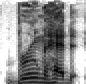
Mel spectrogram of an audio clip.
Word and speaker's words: Broomhead: Again, if you're a social media user, on Twitter, I am at Broomhead Show, and my last name is spelled just like it sounds.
